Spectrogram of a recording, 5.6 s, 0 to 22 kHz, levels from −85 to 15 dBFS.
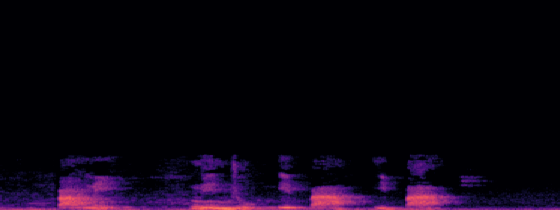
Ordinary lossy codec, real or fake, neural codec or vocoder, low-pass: MP3, 24 kbps; real; none; 7.2 kHz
